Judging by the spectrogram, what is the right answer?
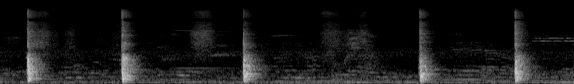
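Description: A DSC Black 5 English willow cricket bat being ping-tested, struck on its face five times with sharp knocks about a second apart. The test checks how the blade rings and responds.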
